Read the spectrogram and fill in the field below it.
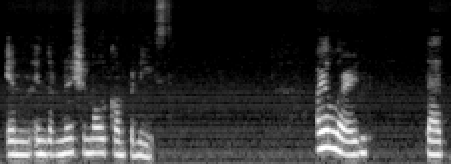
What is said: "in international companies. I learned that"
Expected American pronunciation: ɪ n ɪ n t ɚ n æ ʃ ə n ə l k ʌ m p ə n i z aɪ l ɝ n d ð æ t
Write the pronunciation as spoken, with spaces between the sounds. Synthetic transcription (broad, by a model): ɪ n ɪ n t ɚ n æ ʃ ə n ə l k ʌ m p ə n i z aɪ l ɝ n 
